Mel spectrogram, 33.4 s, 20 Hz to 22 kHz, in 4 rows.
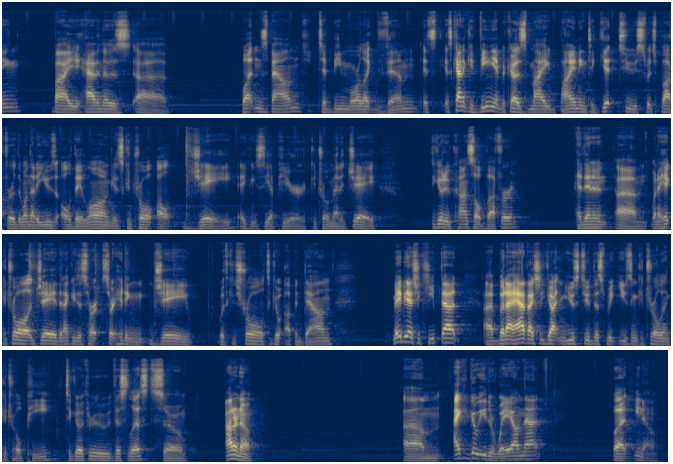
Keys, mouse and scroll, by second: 6.2 ctrl+g, 10.7 ctrl+alt+j, 16.2 ctrl+g, 17.1 ctrl+alt+j, 17.9 ctrl+j, 19.3 ctrl+k, 19.9 ctrl+j, 20.6 ctrl+k, 22.2 ctrl+j, 23.7 ctrl+n, 24.1 ctrl+p, 24.7 ctrl+n, 25.6 ctrl+p, 26.7 ctrl+g.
